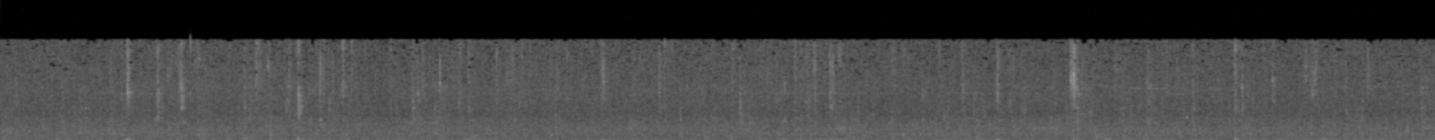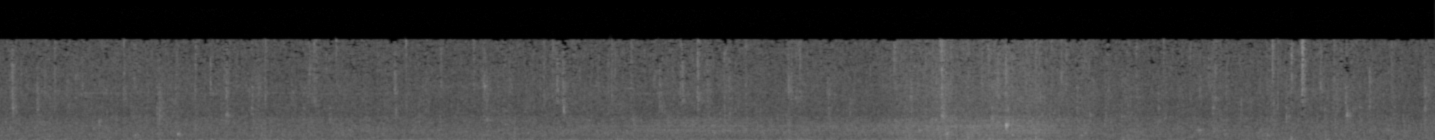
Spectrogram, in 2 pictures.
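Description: A swollen river rushes and roars.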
